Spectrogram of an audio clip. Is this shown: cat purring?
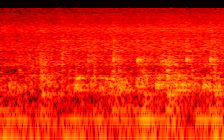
no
